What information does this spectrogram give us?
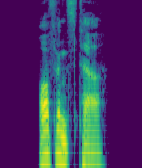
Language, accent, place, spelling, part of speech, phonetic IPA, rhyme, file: German, Germany, Berlin, offenster, adjective, [ˈɔfn̩stɐ], -ɔfn̩stɐ, De-offenster.ogg
- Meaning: inflection of offen: 1. strong/mixed nominative masculine singular superlative degree 2. strong genitive/dative feminine singular superlative degree 3. strong genitive plural superlative degree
